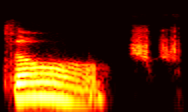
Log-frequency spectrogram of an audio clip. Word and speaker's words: thole: In the toll holds? I think it's just thole.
